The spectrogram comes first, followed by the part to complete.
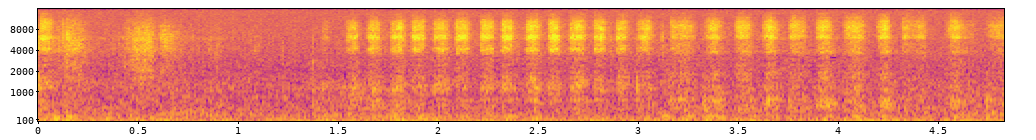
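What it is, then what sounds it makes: Colored pencil scratching on a paper page. A dark wooden colored pencil with a red end scratches dense strokes across a page of an open paper coloring book lying flat. The sound opens with a few slow, bright scratches, then settles into a fast run of quick, rhythmic back-and-forth strokes with a soft, papery, high hiss.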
